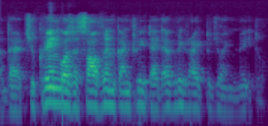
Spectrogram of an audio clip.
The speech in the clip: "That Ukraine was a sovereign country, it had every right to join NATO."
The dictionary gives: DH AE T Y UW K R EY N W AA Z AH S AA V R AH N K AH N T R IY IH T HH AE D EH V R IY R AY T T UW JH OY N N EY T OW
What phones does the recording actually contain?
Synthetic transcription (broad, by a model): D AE T Y UW K R EY N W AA Z AH S AA V R AH N K AH N T R IY IH T HH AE D EH V R IY R AY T T UW JH OY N N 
